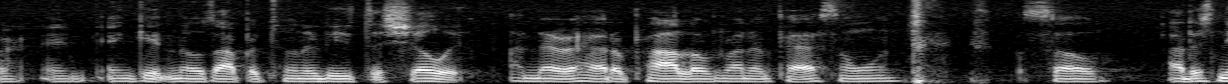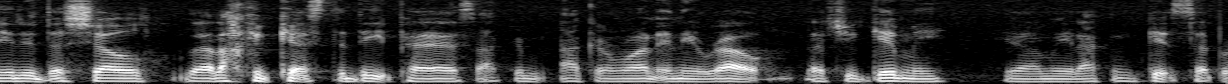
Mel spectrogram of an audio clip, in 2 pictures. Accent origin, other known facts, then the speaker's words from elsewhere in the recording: Virginia, United States; moved away; I'm from Virginia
